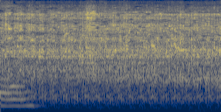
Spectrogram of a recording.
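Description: Miniature DIY toy tractor's small motor and gears running steadily as it drives forward pulling a loaded trailer. It makes a dense, even buzz with a faint steady whine.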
